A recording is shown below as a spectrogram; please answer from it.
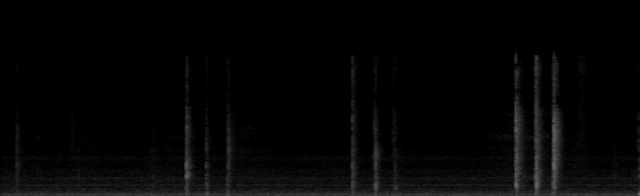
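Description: Faint hand sounds of a silent body-percussion rhythm: short sharp clicks in three groups of three, spaced about two seconds apart, over quiet room tone.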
